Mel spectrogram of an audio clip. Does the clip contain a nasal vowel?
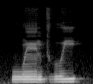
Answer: yes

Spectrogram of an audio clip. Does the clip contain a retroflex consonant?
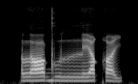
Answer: no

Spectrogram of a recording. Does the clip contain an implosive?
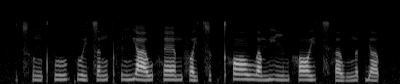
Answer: no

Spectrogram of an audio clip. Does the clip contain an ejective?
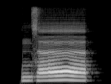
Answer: no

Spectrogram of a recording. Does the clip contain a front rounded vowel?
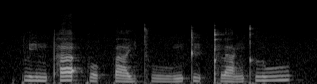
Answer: no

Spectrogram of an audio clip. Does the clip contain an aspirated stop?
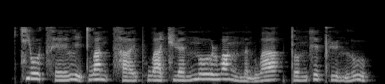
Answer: yes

